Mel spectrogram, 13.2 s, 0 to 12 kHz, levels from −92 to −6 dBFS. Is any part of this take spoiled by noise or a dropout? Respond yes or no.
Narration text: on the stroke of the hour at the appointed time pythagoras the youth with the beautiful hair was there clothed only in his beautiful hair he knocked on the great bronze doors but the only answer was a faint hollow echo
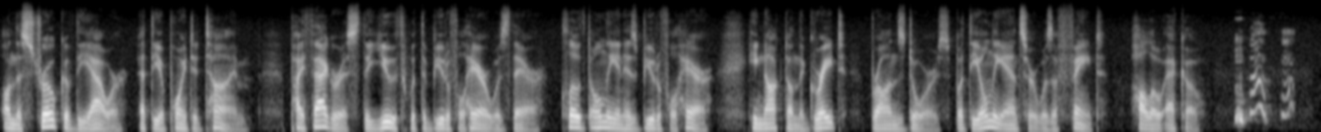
yes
